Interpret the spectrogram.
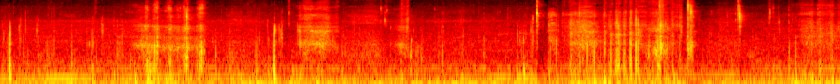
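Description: Eating sounds picked up by a clip-on microphone: someone biting and chewing soft jelly, with irregular mouth clicks and smacks.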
